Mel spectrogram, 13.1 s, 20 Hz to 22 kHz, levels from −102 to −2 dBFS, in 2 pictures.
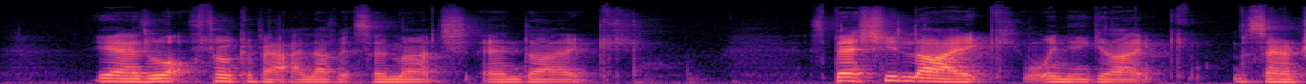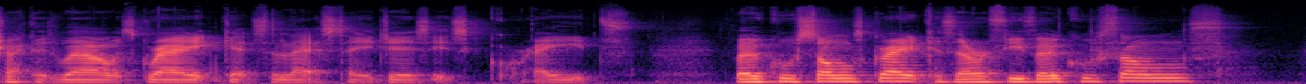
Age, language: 10-29, English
